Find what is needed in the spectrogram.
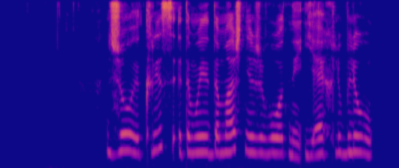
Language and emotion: Russian, positive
